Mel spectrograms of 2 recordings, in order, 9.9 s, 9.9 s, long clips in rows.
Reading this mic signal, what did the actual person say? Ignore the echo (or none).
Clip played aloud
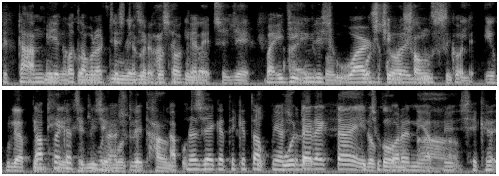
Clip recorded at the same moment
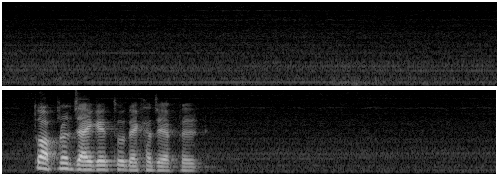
তো আপনার জায়গায় তো দেখা যায় আপনার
